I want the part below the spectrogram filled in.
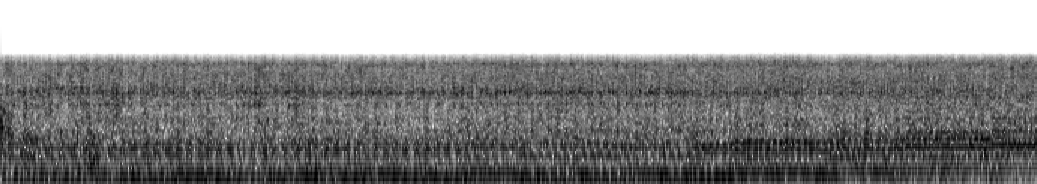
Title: Rough idle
